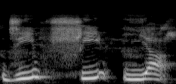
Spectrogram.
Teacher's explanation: நாவின் நடுப்பகுதி மேல் முரசை தொடும் பொழுது பிறக்கிறது. இதை நம்ம சொல்லி பார்த்தோம் அப்படின்னா ஜீம் ஷீன் யா சொல்லி பார்த்தோம் அப்படின்னா நாவின் நடுப்பகுதி மேல் முரசை தொடுறது நமக்கு நல்லாவே தெரியும்.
